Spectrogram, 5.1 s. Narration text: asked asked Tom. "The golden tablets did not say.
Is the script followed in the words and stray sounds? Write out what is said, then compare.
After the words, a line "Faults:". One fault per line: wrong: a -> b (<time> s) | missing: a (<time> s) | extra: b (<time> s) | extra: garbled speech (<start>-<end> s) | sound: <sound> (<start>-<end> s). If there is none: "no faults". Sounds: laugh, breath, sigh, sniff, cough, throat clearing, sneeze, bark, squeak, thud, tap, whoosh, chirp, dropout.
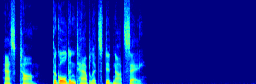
asked Tom. "The golden tablets did not say.
Faults:
missing: asked (0.4 s)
